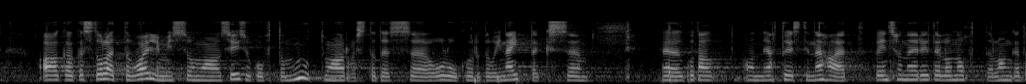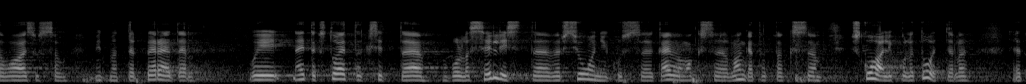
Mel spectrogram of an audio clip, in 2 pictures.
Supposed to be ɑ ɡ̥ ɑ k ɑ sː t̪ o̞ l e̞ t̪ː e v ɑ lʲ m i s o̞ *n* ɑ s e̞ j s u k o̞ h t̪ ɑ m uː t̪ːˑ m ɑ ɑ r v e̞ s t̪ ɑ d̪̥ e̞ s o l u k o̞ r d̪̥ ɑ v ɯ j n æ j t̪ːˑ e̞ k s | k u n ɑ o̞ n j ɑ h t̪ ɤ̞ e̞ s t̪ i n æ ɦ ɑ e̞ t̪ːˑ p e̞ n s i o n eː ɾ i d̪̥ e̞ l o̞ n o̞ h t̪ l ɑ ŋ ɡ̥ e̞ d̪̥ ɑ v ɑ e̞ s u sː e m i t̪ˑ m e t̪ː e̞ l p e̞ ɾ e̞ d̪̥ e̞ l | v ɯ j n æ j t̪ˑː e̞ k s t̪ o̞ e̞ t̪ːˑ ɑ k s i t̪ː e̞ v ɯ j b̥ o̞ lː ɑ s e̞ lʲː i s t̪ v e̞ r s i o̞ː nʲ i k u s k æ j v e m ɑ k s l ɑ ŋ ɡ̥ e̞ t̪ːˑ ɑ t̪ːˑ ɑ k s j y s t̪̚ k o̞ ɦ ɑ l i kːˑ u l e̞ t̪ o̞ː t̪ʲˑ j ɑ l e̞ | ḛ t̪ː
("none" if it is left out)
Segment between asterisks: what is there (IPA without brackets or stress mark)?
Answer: m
